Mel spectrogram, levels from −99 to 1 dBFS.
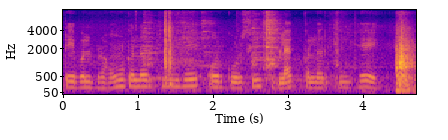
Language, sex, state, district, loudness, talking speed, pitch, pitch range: Hindi, female, Madhya Pradesh, Dhar, -28 LUFS, 140 wpm, 165 Hz, 155-185 Hz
